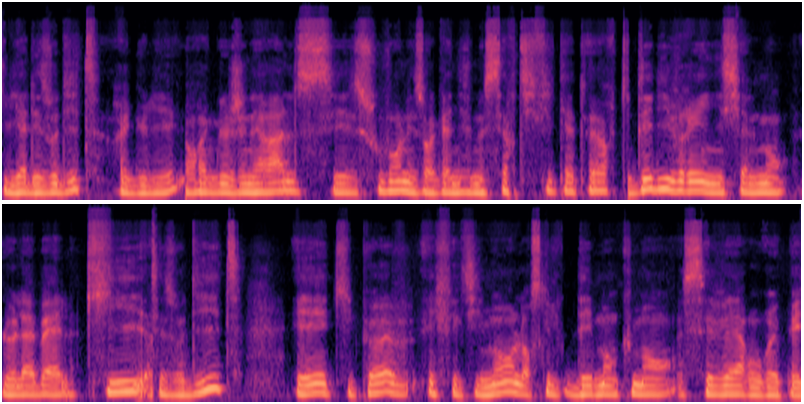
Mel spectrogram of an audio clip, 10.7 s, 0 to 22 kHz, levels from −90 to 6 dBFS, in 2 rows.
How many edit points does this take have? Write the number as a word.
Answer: four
